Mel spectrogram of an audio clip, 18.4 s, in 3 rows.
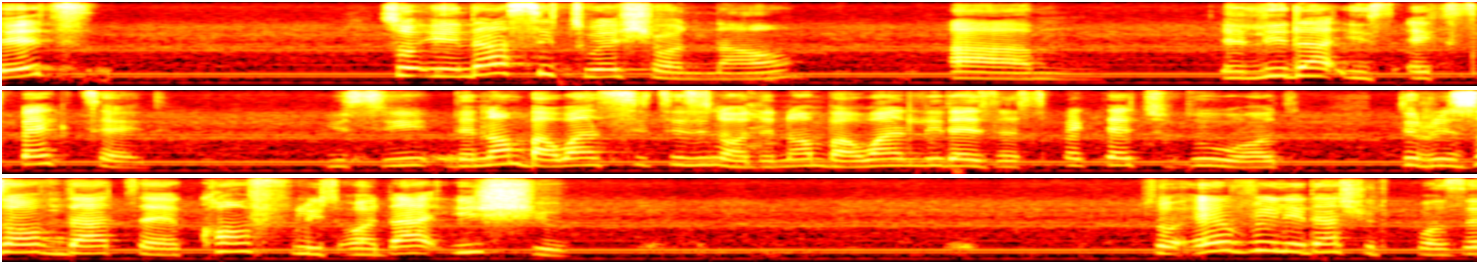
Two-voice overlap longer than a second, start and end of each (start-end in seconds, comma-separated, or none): none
